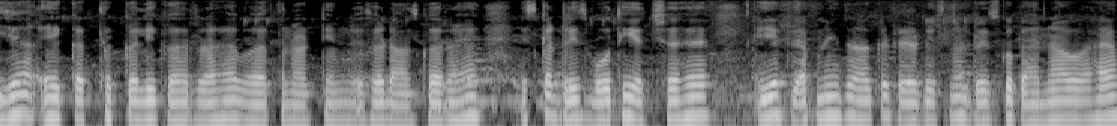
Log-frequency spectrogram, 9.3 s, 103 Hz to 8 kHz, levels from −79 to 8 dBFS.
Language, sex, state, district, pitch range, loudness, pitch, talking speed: Hindi, male, Bihar, West Champaran, 115-135 Hz, -16 LUFS, 125 Hz, 180 wpm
